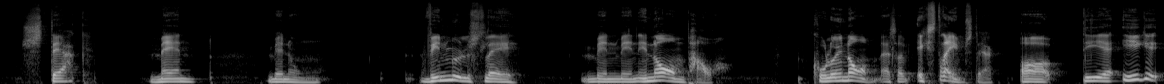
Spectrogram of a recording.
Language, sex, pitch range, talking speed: Danish, male, 125-155 Hz, 100 wpm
